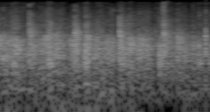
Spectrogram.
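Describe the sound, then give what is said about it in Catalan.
Audience applause at a special event, a thick, even wash of many hands clapping throughout the short moment, with no talking over it. “Un aplaudiment per elles, sisplau.”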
